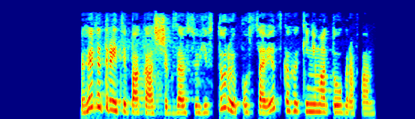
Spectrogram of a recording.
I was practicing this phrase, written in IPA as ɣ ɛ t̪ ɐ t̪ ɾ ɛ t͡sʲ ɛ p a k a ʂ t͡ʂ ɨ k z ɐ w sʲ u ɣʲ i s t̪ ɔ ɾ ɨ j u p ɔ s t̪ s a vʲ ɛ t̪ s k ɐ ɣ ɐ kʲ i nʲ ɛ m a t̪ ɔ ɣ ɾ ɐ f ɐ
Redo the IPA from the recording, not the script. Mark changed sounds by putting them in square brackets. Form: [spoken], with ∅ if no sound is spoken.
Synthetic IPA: ɣ ɛ t̪ ɐ t̪ ɾ ɛ t͡sʲ [i] p a k a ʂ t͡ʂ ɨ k z ɐ w sʲ u ɣʲ i s t̪ ɔ ɾ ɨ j u p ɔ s t̪ s a vʲ ɛ t̪ s k ɐ ɣ ɐ kʲ i nʲ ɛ m a t̪ ɔ ɣ ɾ ɐ f ɐ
